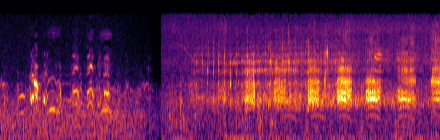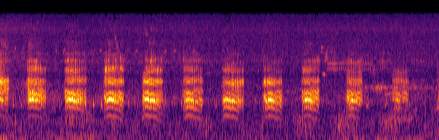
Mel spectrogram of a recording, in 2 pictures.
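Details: Canvasback from Wisconsin: a steady series of harsh, nasal honking notes, about two per second, preceded by a brief separate burst of higher, quicker calls at the start.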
